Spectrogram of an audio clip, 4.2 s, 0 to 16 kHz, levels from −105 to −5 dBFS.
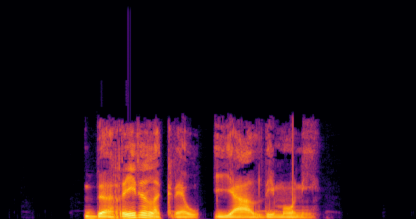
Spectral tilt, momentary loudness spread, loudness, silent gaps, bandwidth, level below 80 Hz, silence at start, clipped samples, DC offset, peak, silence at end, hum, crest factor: -7 dB/octave; 11 LU; -17 LUFS; none; 7.6 kHz; -48 dBFS; 0.85 s; under 0.1%; under 0.1%; 0 dBFS; 1 s; none; 18 dB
